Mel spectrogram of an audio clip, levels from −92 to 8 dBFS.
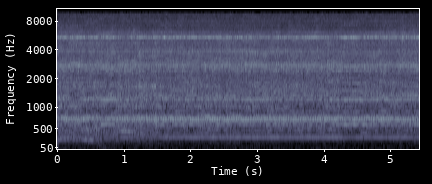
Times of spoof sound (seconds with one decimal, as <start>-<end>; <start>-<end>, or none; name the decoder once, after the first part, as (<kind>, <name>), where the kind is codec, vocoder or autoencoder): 0.0-5.4 (codec, SNAC)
